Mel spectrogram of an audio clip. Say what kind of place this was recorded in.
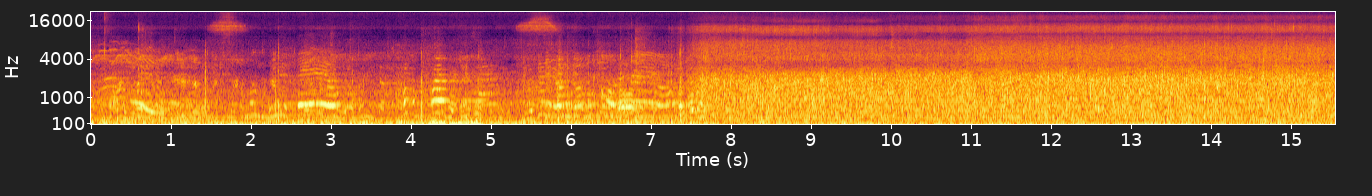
park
